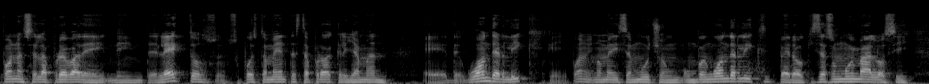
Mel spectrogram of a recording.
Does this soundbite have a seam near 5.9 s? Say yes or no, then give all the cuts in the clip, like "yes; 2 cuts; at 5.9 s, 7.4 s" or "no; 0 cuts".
yes; 1 cut; at 5.9 s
